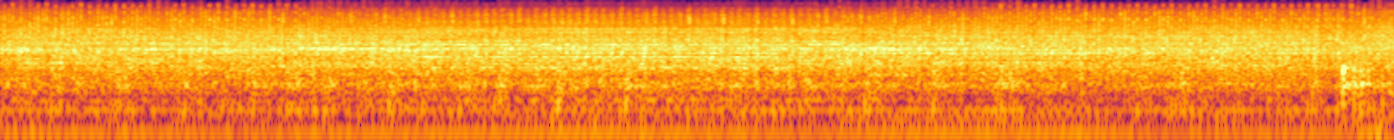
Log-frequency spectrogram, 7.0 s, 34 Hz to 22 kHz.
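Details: 2006 2.0L Duratec, 300k miles, Evap codes P0455/P0457, runs well: idle with light fast knocking from exhaust side over loud hiss; owner asks if spark knock; loud valve ticking on decel.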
